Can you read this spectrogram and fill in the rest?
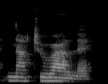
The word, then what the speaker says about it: naturale: So in Italian we're going to pronounce that U clearly like an U. – Naturale.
